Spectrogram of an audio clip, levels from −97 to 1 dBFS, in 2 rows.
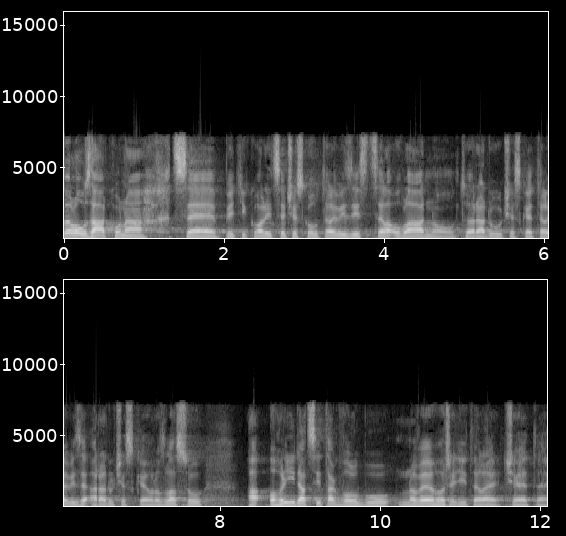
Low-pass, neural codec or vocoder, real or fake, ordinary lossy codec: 7.2 kHz; none; real; AAC, 64 kbps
